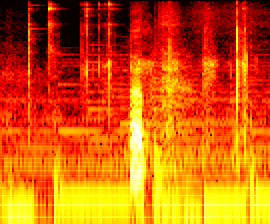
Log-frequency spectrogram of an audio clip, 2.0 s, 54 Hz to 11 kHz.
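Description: Light metallic clicks and clinks as a steel spade bit's shank goes into a Makita HP457D cordless drill's keyless chuck and the chuck is twisted tight by hand, with one sharper click near the end. Soft background music runs underneath.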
